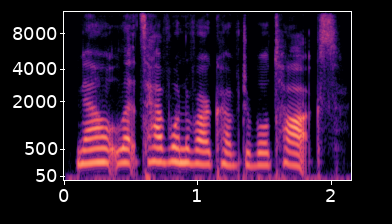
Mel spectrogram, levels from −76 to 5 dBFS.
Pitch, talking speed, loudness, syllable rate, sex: 235 Hz, 225 wpm, -17 LUFS, 6.3 syllables/s, female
